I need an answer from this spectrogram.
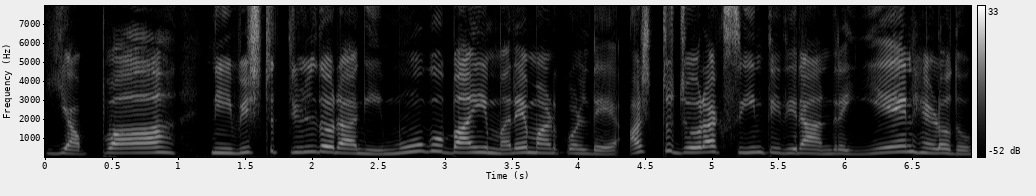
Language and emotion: Kannada, disgusted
